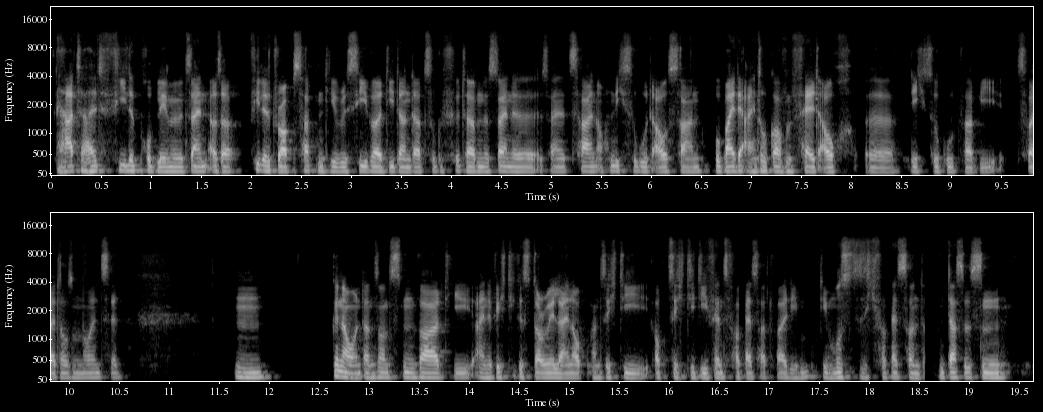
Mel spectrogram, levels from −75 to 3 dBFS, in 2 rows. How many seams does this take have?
2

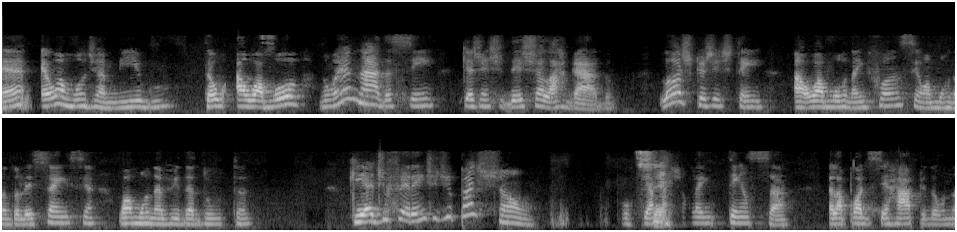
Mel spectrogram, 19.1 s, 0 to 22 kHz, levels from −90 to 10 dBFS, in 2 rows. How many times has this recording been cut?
1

